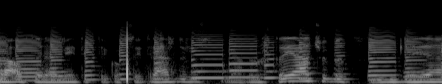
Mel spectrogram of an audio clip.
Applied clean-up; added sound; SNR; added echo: none; Fireworks + Wind instrument, woodwind instrument; 0 dB; none.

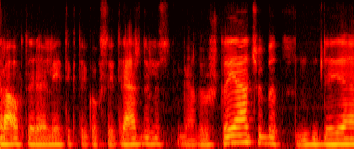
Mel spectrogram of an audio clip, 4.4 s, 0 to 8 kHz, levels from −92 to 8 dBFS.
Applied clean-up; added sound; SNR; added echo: none; none; none; none.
